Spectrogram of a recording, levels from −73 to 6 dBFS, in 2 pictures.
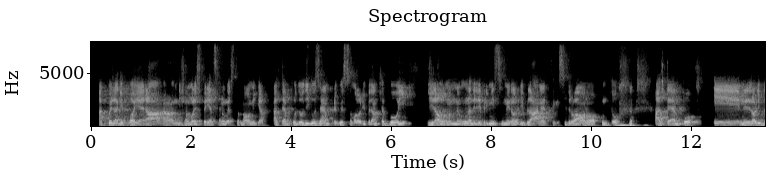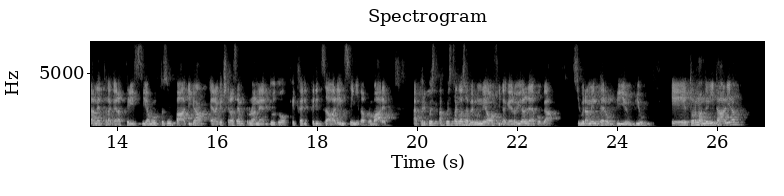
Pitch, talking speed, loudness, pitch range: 135 Hz, 175 wpm, -21 LUFS, 125-145 Hz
